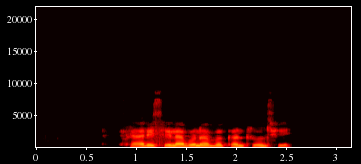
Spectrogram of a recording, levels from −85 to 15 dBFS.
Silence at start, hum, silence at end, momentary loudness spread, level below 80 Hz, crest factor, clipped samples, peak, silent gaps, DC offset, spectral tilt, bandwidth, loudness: 0.9 s; none; 0.65 s; 16 LU; -84 dBFS; 18 dB; under 0.1%; -14 dBFS; none; under 0.1%; -7.5 dB/octave; 8 kHz; -30 LUFS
